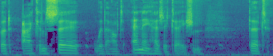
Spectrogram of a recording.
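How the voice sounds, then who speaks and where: At a fairly slow pace, a man speaks in a normal speaking voice with a fairly low pitch. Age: 60s. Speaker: dating show contestant, war veteran. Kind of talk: recorded interview segment recounting a date.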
